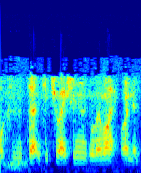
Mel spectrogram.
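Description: A man talking, speech only, in continuous phrases.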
